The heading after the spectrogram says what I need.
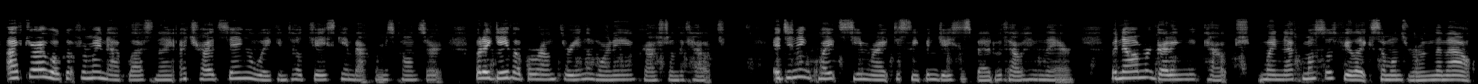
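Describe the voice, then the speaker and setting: A woman's voice: a little high, brisk, a bit bright, no echo, recorded from a distance, low-quality recording. A woman reading a novel aloud as a casual audiobook, chatty and playful, often stopping to talk to her listeners. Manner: chatty, self-interrupting, playful with voices. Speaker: audiobook reader.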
